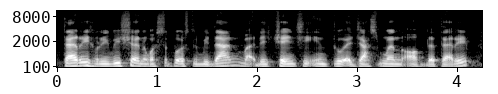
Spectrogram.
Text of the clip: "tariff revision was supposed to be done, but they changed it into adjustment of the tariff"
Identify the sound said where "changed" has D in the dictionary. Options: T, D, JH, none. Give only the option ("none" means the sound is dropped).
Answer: none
